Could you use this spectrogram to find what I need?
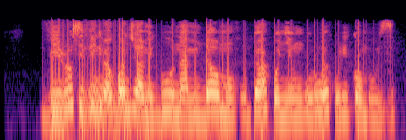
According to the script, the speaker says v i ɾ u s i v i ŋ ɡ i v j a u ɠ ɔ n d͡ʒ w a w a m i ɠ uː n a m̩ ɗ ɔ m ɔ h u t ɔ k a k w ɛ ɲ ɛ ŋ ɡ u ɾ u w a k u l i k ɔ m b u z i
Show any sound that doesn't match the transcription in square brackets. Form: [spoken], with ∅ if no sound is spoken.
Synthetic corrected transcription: v i ɾ u s i v i ŋ ɡ i v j a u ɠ ɔ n d͡ʒ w a w a m i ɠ uː n a m̩ ɗ ɔ m ɔ h u t ɔ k a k w ɛ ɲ ɛ ŋ ɡ u ɾ u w [ɛ] k u l i k ɔ m b u z i

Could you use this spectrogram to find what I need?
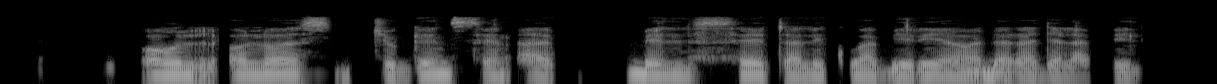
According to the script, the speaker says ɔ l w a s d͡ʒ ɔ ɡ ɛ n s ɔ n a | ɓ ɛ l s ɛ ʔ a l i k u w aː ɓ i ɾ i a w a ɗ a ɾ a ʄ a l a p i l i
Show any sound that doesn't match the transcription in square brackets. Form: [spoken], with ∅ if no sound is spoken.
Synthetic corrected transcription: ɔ l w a s d͡ʒ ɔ ɡ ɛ n s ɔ n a | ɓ ɛ l s ɛ [t] a l i k u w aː ɓ i ɾ i a w a ɗ a ɾ a ʄ a l a p i l i

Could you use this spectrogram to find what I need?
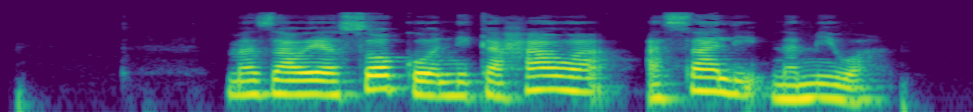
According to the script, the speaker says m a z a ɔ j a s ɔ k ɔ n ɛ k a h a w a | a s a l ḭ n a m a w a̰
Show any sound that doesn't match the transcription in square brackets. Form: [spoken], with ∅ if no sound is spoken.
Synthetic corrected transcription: m a z a ɔ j a s ɔ k ɔ n [i] k a h a w a | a s a l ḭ n a m [i] w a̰

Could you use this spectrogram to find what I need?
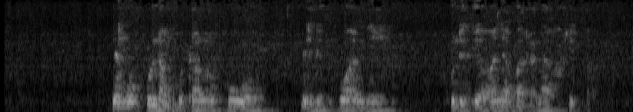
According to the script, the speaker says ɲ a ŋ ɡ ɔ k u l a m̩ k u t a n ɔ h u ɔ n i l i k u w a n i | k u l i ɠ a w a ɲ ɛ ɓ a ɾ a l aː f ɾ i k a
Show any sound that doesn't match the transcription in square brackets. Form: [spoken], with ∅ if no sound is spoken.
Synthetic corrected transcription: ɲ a ŋ ɡ ɔ k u l a m̩ k u t a n ɔ h u ɔ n i l i k u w a n i | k u l i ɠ a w a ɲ [a] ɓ a ɾ a l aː f ɾ i k a

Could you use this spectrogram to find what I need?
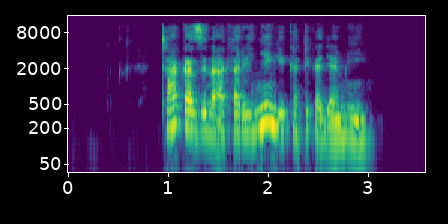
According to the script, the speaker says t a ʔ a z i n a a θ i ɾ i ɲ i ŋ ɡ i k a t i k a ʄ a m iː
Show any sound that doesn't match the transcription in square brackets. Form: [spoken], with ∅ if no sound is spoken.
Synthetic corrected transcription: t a [k] a z i n a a θ [a] ɾ i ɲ i ŋ ɡ i k a t i k a ʄ a m iː

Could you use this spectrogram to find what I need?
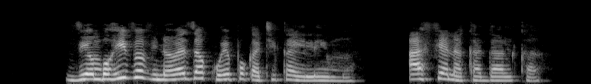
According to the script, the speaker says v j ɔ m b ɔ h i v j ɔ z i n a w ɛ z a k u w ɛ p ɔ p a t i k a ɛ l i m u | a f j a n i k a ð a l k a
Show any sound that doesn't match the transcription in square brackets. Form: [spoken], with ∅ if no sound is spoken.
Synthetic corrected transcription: v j ɔ m b ɔ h i v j ɔ [v] i n a w ɛ z a k u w ɛ p ɔ [k] a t i k a ɛ l i m u | a f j a n [a] k a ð a l k a

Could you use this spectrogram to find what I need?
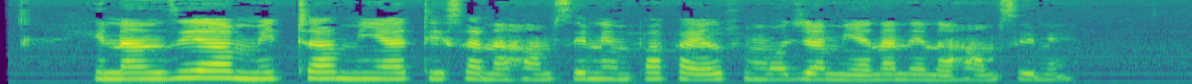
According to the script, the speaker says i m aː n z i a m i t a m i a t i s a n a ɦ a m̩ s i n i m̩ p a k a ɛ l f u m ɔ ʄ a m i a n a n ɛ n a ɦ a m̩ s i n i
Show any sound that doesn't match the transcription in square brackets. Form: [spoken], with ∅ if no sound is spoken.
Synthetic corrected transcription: i [n] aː n z i a m i t a m i a t i s a n a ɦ a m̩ s i n i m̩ p a k a ɛ l f u m ɔ ʄ a m i a n a n ɛ n a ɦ a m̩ s i n i

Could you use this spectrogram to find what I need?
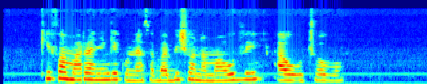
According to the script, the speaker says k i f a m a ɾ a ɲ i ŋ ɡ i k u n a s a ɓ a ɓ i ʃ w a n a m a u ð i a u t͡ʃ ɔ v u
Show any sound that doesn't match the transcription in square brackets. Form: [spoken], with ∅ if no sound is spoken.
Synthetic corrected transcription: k i f a m a ɾ a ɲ i ŋ ɡ i k u n a s a ɓ a ɓ i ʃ w a n a m a u ð i a [uː] t͡ʃ ɔ v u

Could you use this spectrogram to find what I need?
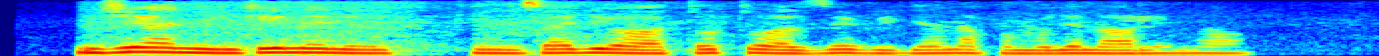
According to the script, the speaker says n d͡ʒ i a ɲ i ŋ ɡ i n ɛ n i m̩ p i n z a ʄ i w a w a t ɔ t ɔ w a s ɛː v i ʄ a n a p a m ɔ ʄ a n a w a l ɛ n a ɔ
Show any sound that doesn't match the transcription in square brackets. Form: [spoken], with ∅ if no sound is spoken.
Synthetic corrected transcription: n d͡ʒ i a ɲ i ŋ ɡ i n ɛ n i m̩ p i n z a ʄ i w a w a t ɔ t ɔ w a [z] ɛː v i ʄ a n a p a m ɔ ʄ a n a w a l ɛ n a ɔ

